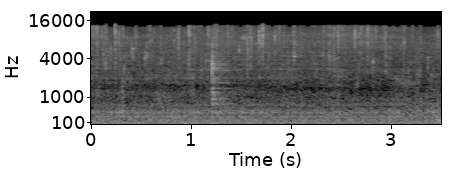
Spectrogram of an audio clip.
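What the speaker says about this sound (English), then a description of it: "Fried dough. You hear that bubbling? It's bubbling goodness." Dough deep-frying in hot oil gives a steady close sizzle with dense bubbling crackle, one brief louder pop midway and no talking.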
